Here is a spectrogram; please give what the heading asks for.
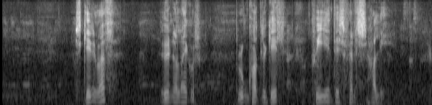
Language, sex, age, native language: Icelandic, male, 70-79, Icelandic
